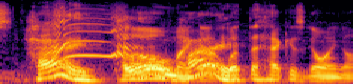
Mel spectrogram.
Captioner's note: screams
